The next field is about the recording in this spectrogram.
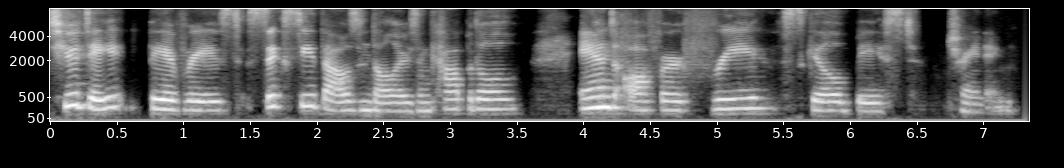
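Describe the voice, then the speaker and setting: Woman host reading intros, clear and formal. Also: medium pitch. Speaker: event host. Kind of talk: scripted introductions.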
